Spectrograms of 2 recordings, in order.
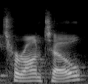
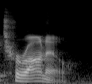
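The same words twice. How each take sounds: First: The second T is hard and crisp. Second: The second T is soft and flapped. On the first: This marks the speaker as a tourist. The speaker calls it wrong. "with like a hard T" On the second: This is how locals say it. The speaker calls it right. "like with a soft T"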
